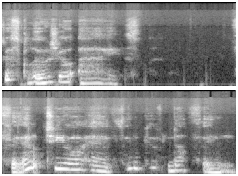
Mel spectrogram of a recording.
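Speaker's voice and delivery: soothing, calming sleep-narrator audiobook voice. Mocking sleep audiobooks that tell listeners to relax: imitating a soothing audiobook voice. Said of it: "they had a soothing voice".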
